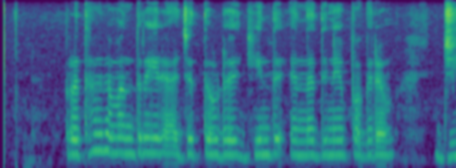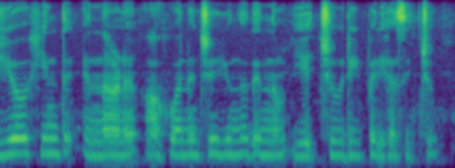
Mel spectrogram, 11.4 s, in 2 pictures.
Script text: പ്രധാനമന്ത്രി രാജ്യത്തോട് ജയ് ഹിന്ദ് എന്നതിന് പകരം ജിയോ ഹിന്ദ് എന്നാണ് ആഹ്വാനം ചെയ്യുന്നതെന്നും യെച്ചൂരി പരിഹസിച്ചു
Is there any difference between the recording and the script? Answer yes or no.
yes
